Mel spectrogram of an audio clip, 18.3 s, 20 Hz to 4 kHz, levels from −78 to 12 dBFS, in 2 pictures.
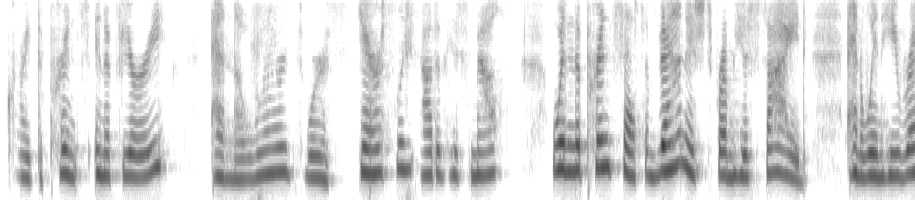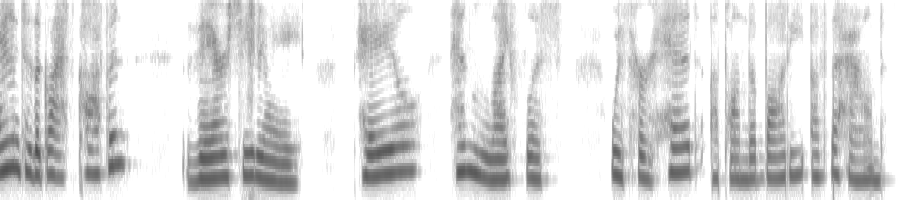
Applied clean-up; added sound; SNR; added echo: neural mask model DeepFilterNet 3.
